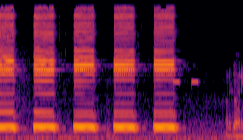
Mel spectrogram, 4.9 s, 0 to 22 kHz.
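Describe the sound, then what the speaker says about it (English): A 2020 Toyota Corolla's factory car alarm sounds, five loud, evenly spaced horn blasts of about half a second each, close up, followed by a short faint beep. "I'm gonna go ahead and bang on it, and you'll see the factory alarm will fire off."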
